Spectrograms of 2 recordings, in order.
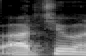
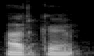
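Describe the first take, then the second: First: The middle consonant is a ch sound. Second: The middle consonant is a k sound. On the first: The speaker calls it wrong. "మనకు ఆర్చివ్ అంటారు" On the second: The speaker calls it right. "అసలు pronunciation ఇది ఆర్కైవ్"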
